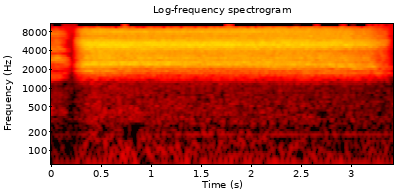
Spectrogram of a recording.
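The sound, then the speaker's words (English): A steady, bright hiss of carbonation bubbles escaping as a bottle of kombucha is opened, rushing out after a brief onset and holding for about three seconds, fairly loud, with no voices. “Well, upon opening the bottle, I heard the gentle hissing of bubbles rushing to find their way free.”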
